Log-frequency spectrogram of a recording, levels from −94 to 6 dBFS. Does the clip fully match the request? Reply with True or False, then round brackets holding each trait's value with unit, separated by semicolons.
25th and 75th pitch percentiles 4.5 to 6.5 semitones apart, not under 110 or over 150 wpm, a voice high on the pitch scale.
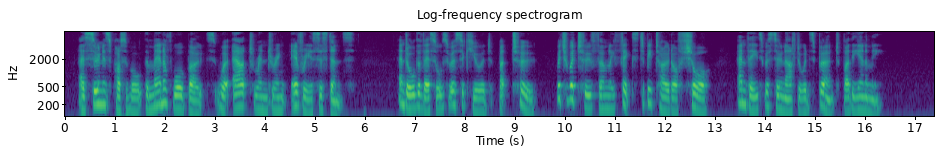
False (4.8 semitones; 140 wpm; 160 Hz)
